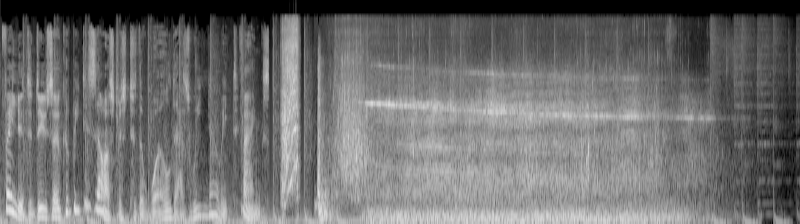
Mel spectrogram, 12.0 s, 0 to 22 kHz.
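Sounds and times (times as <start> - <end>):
high whistle dropping in pitch: 5.4 - 10.9
loud steady rumbling: 5.5 - 11.0.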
